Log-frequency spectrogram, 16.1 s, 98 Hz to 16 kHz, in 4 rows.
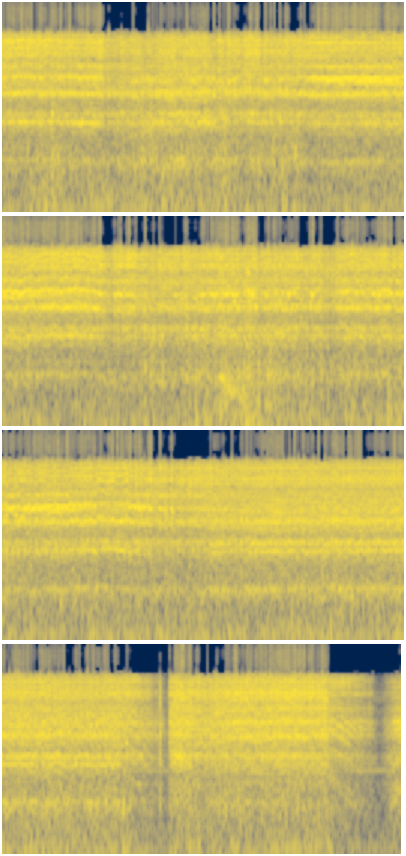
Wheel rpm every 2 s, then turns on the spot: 220, 220, 220, 220, 220, 210, 170, 150.
none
